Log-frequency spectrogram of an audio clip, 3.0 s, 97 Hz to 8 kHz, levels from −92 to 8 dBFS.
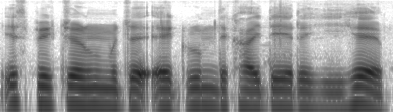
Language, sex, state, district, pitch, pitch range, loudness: Hindi, male, Arunachal Pradesh, Lower Dibang Valley, 120 Hz, 115-130 Hz, -16 LUFS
